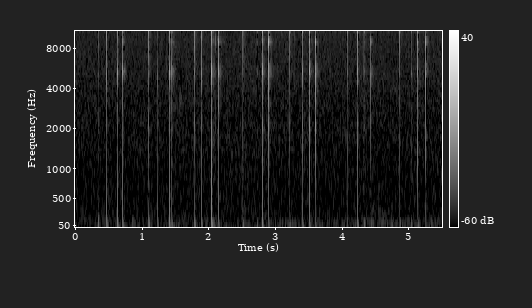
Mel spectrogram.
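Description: Fingernails tap a small clear glass jar candle filled with green wax, close to the mic. Quick, dry, bright clicks come at an uneven pace with almost no ring, over a quiet low hiss.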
